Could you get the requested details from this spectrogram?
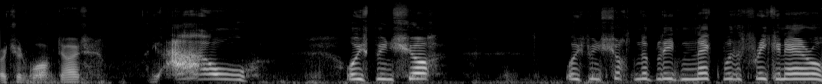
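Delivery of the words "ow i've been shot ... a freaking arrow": put-on high, loud, pained cry in an Irish accent. Retelling a movie scene with Sean Connery, doing Richard's Irish accent. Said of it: "with his Irish accent".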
